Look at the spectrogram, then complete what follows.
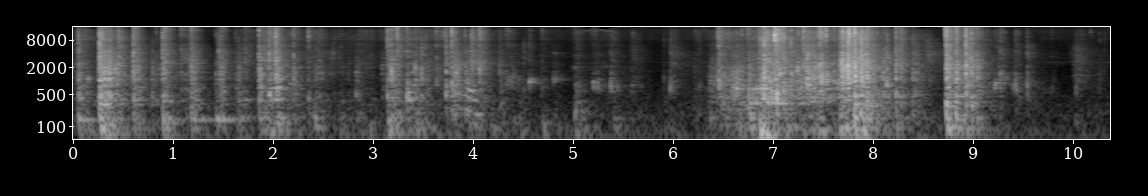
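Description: Hand-washing of a bottle: irregular knocks and clatter, with rubbing, scrubbing noise. The scrubbing is loudest for two or three seconds starting about six seconds in.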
